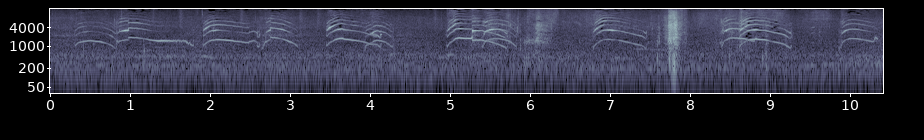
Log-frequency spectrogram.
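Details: Kittens running and playing beside their mothers, crying for attention with a steady stream of high, bowed meows, sometimes in quick pairs, plus a brief loud thump partway through and low room noise.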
